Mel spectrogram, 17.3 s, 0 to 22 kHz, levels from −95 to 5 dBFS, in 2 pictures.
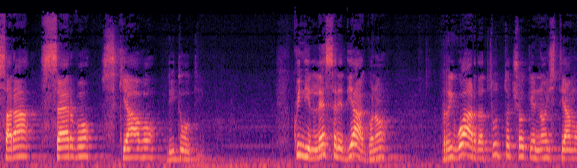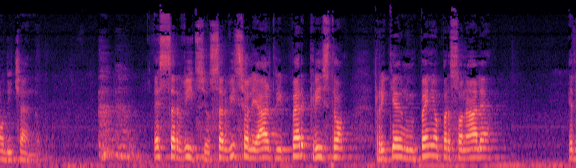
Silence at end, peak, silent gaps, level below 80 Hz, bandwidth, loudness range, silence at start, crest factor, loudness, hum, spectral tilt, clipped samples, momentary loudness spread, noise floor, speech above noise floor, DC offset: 0 s; 0 dBFS; none; -42 dBFS; 17.5 kHz; 6 LU; 0 s; 18 dB; -18 LUFS; none; -4.5 dB/octave; under 0.1%; 15 LU; -43 dBFS; 26 dB; under 0.1%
